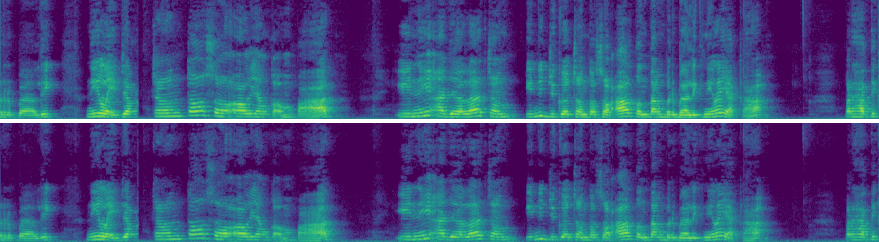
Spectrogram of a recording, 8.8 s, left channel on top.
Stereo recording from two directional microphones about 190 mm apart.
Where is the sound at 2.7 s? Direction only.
50° left (ahead or behind).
